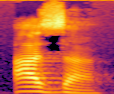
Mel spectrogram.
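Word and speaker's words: עזה: goat but this one ein sein hey is red i in with an ah sound ah sein with an ah sound za and a hay with no vowel which gives you a silent letter aza is the hebrew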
